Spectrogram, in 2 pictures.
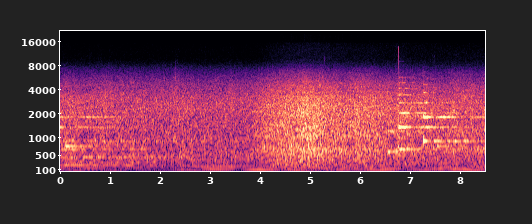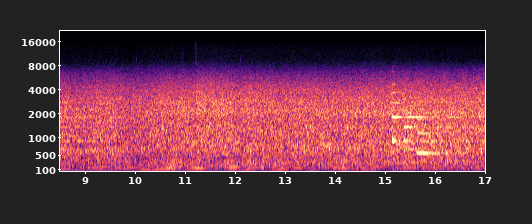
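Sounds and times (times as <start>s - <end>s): low music drone: 0.0s - 17.0s.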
